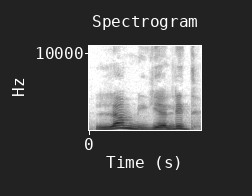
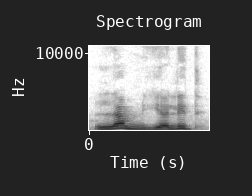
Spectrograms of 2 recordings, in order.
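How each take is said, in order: First: The vowel after the y is kept short. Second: The vowel after the y is kept short.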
